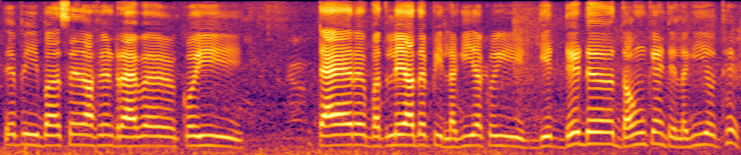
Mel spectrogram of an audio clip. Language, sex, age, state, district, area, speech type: Dogri, male, 18-30, Jammu and Kashmir, Samba, urban, spontaneous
